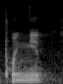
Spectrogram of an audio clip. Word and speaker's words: poignant: And I think that's how you say that word, poignant. – Yep. – Poignant. – it's if try it at home. Poignant. It's hard to say. – And got that silent G in there.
